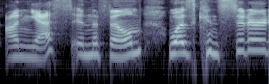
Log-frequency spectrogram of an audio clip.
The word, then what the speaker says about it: Agnes: We've got Agnes, spelled Agnes. It's not pronounced Agnes in the film, and all the records we've heard about Shakespeare's wife call her Anne.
